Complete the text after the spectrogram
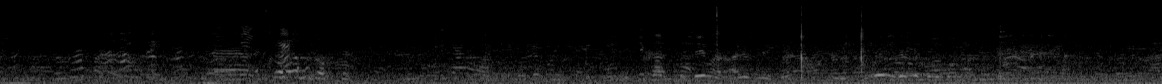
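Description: Men and women talk in passing on a busy pedestrian street outdoors.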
